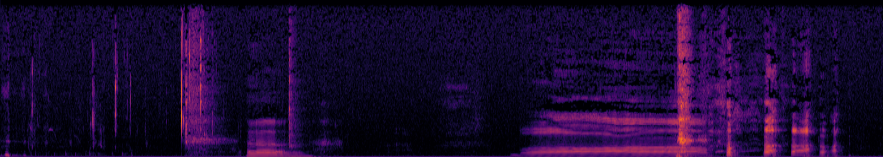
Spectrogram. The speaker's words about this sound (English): Sorry, I had another spoonful. Vote! Why are you eating it? Because I'm hungry. You're like a feral child. I'm so sad. I've never been this sad while chewing food.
